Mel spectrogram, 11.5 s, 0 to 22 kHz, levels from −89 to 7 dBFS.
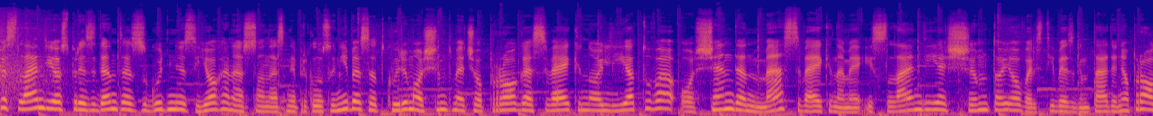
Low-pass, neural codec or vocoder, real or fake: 19.8 kHz; vocoder, 44.1 kHz, 128 mel bands every 512 samples, BigVGAN v2; fake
